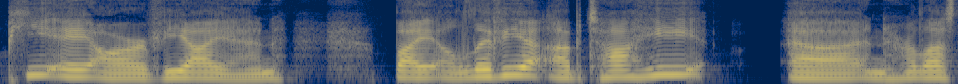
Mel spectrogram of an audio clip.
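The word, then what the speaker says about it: Abtahi: called perfectly parveen uh spelled p-a-r-v-i-n by olivia ab-tahi uh and her last name is spelled a-b-t-a-h-i awesome that sounds delightful yeah um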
